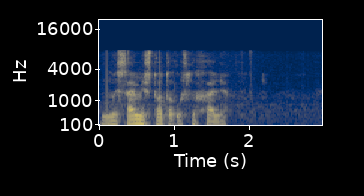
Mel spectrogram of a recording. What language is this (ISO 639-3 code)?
rus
